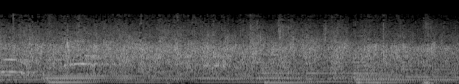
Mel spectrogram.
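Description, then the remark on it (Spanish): A church audience applauds for the Lord, loudly and steadily for several seconds, a dense wash of clapping from many hands, with sustained low keyboard chords holding underneath. “Hay alguien que puede darle un fuerte aplauso al Señor.”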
